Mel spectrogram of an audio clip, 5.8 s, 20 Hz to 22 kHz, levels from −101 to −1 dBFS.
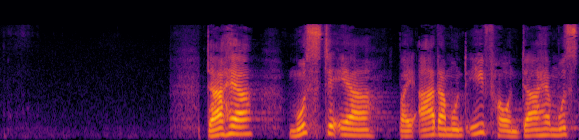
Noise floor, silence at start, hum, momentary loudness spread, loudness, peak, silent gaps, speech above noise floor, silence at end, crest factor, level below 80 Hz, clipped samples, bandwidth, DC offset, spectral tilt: -74 dBFS; 2.1 s; none; 11 LU; -26 LUFS; -8 dBFS; none; 49 dB; 0 s; 20 dB; -80 dBFS; under 0.1%; 11 kHz; under 0.1%; -5 dB/octave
